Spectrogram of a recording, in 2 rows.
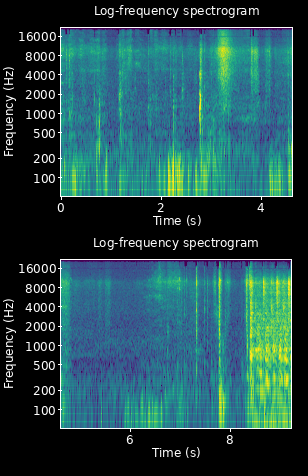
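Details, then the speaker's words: Audi S4 B8 3.0T supercharged V6, first start after repair of P0018 bank 2 timing chain that jumped a sprocket: brief light chatter over rough idle that quickly fades; tensioners had no oil yet, rattle until oil pressure builds. "crossed oo I'm glad that noise went away quickly there's no oil in the um tensioners or anything"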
